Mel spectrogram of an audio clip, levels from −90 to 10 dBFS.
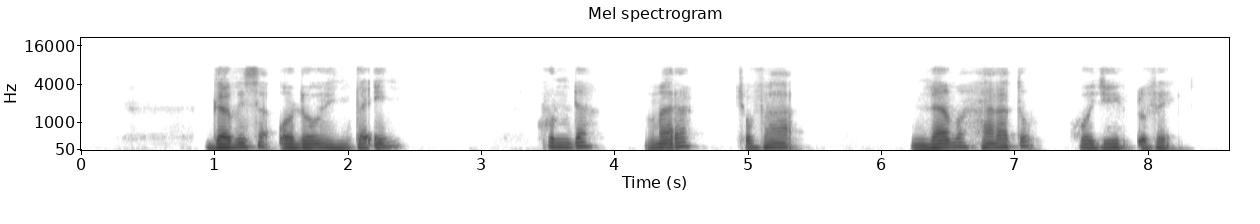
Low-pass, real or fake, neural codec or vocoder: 7.2 kHz; fake; codec, 32 kHz, 1.9 kbps, SNAC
